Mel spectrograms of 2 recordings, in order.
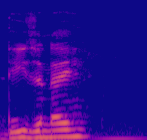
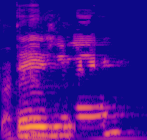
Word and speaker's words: Daejhanae: So how do you say her name? Dejanay? I think it's Daejhanae. Dejanay.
